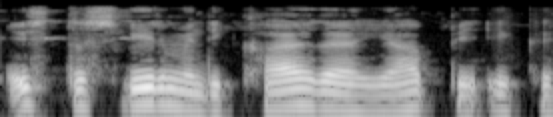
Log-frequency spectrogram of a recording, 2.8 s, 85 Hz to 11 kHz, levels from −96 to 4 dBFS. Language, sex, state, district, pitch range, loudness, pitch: Hindi, male, Haryana, Jhajjar, 115-135 Hz, -17 LUFS, 125 Hz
